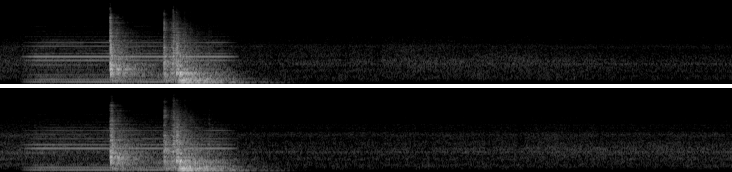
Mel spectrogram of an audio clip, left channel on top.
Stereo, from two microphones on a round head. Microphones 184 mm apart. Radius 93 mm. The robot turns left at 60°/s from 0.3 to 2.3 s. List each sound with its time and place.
1.1 s a door slam: 55° left (ahead or behind), 2.5 m; by 2.3 s 20° right (ahead or behind), 2.5 m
